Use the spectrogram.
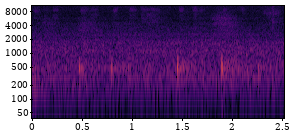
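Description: Chalk or pen writing an equation on a classroom board during a math lesson: a few faint, sparse taps and short strokes spaced irregularly, quiet and fairly close, with no talk.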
